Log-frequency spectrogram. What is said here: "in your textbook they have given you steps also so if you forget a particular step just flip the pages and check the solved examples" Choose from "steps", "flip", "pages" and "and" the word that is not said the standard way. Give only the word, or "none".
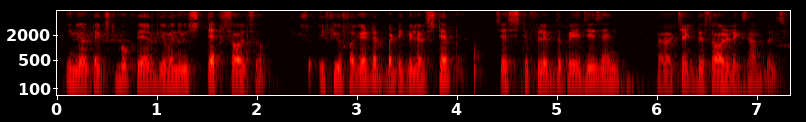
none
